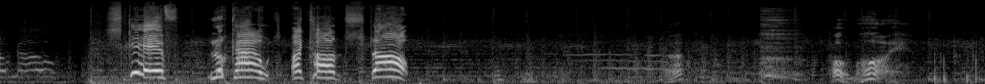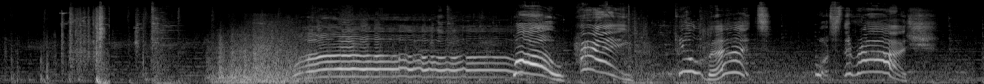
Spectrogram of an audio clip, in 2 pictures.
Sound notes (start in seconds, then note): 7.5 gasps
